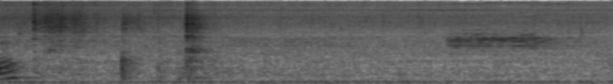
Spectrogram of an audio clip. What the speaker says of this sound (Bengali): এখানে আমি ট্যাংরা মাছ নিয়ে নিলাম ট্যাংরা মাছগুলো একটুখানি হালকা একটু ভেজে নিচ্ছি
